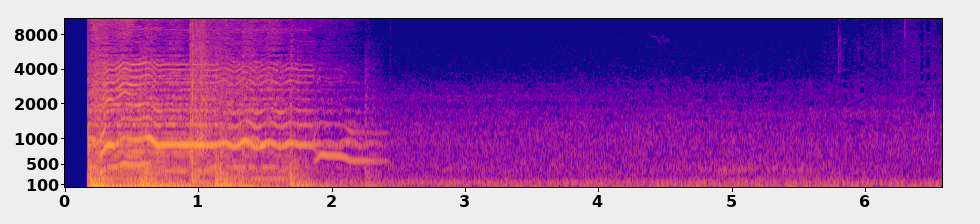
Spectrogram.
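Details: A short burst of sung music with steady held notes ends after about two seconds, followed by quiet low background noise.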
